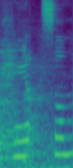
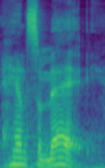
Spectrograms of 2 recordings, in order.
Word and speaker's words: Handsome: Mr. Handsome, is it? It's actually pronounced Handsome-A.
